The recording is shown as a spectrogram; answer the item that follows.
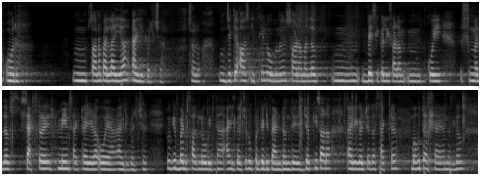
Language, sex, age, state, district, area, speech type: Dogri, female, 18-30, Jammu and Kashmir, Udhampur, rural, spontaneous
